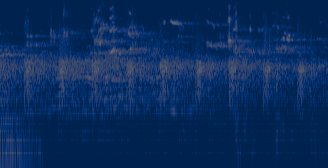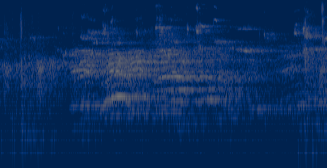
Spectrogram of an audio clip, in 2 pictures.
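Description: Basketball bouncing on a hardwood court, repeated bounces about three a second for the first few seconds, with voices in the hall near the end.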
